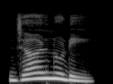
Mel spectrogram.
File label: "ಜಲನಾಡು", Kannada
